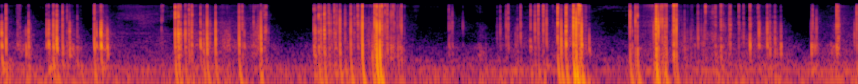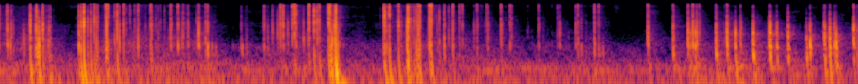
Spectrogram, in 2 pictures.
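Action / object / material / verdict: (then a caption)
tap / plastic phone case / plastic / none. Long acrylic nails tap and scratch the back of a smartphone in a shiny silver, chrome-finish plastic case with a quilted diamond pattern, mounted upright on a tripod holder. The hard, hollow-backed case gives bright, clicky taps and scratchy scrapes in quick irregular bursts, with brief pauses between clusters.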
